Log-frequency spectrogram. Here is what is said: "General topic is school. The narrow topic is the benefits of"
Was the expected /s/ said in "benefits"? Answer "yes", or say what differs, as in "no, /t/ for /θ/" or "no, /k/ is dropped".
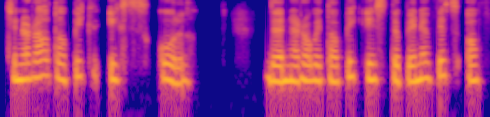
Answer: yes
